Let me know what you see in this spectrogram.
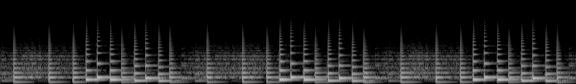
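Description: No technical faults can be heard anywhere in the clip. The sound runs continuously with no break, jump or damage to the signal.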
